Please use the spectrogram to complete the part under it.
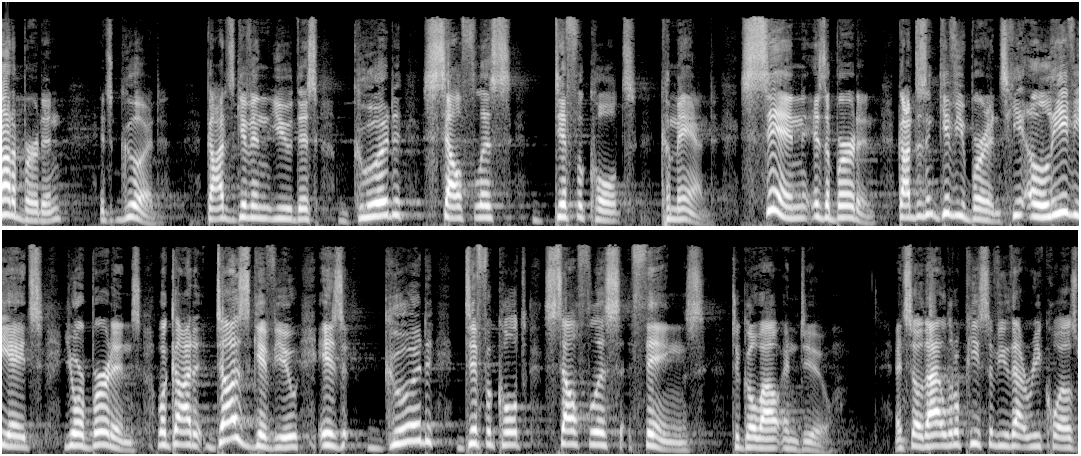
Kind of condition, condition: setting, live audience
